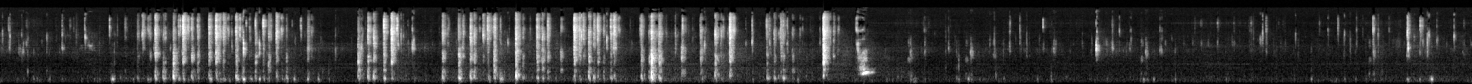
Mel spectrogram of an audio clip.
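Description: Mother cat eating wet food from a stainless steel bowl: irregular wet chewing and lapping clicks in spurts over the first half, with one short falling squeak a little past the middle, then only scattered faint clicks.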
